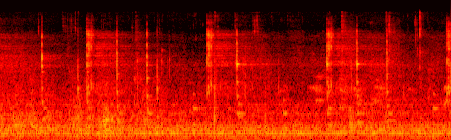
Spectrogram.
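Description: Eating sounds: wet chewing and lip smacks as chicken is eaten by hand, with irregular sharp mouth clicks a few times a second over a faint steady hum.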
